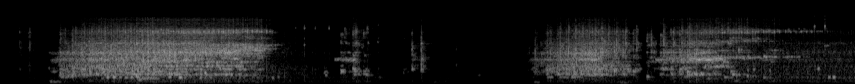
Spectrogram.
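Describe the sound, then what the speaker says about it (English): Sewing machine stitching scuba fabric onto a satin bag lining, two close, loud bursts of rapid whirring stitches separated by short pauses with a few clicks of the machine in between. "I'm placing this scuba fabric on the back side of my lining, and I'm going to stitch it all around."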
